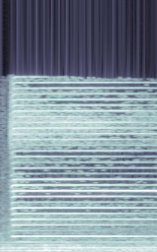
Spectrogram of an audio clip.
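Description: A pitch pipe sounding one steady reedy note that starts suddenly, holds, then slowly fades, giving an unaccompanied choir its starting pitch.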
